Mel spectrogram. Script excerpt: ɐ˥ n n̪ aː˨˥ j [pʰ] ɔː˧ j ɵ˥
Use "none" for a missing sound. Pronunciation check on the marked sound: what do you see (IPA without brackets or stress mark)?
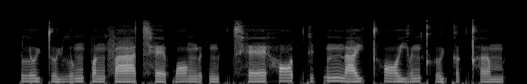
t̪ʰ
